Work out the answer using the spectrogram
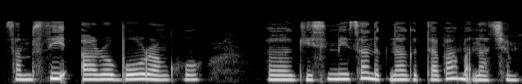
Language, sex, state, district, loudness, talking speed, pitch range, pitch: Garo, female, Meghalaya, West Garo Hills, -14 LUFS, 90 wpm, 215-240 Hz, 225 Hz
